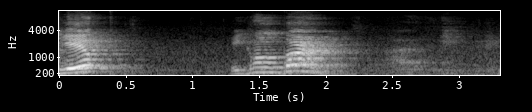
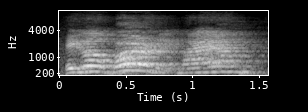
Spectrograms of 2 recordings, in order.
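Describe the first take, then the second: First: Slow Tennessee hillbilly drawl, "burn" drawn out. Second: A light Tennessee hillbilly drawl on "He gonna burn it"; blunt Tennessee country warning to the doctor. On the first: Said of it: "saying it like that". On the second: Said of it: "pull a little Tennessee hillbilly language". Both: Retold or imitated.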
